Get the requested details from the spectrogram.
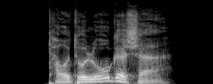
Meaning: inflection of tautologisch: 1. strong/mixed nominative masculine singular 2. strong genitive/dative feminine singular 3. strong genitive plural
- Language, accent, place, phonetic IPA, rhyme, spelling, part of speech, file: German, Germany, Berlin, [taʊ̯toˈloːɡɪʃɐ], -oːɡɪʃɐ, tautologischer, adjective, De-tautologischer.ogg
